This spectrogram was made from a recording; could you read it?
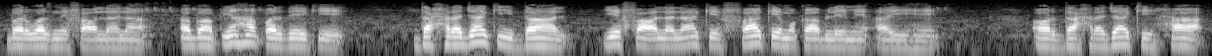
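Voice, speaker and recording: A man lectures in a steady, methodical way, going over each point twice and slowing down on key terms. His voice sits at an ordinary middle pitch. The recording is muffled and lo-fi, with a faint hiss underneath. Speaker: religious studies teacher. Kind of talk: classroom lecture explaining Arabic grammar. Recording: dull lo-fi audio with faint noise.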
